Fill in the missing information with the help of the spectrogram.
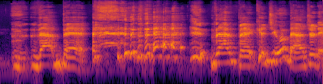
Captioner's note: laughs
